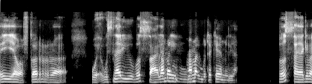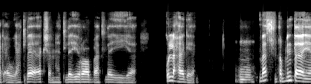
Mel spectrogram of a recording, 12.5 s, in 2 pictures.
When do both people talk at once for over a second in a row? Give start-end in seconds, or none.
none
